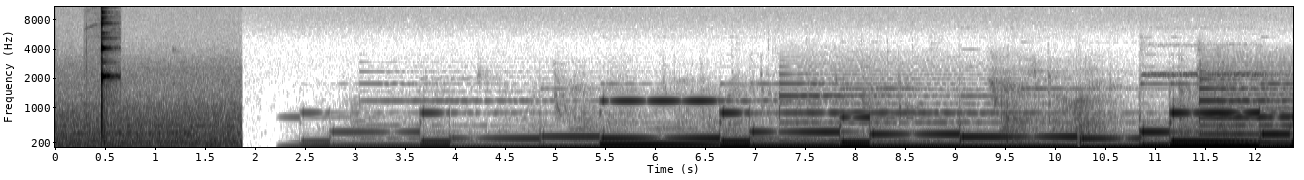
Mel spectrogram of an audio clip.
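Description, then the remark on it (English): A single bright glass clink rings out near the start, followed by a brief splashy rush as a drink is poured to refill a glass, then mellow instrumental music takes over for the rest. “Here, refill your glass.”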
